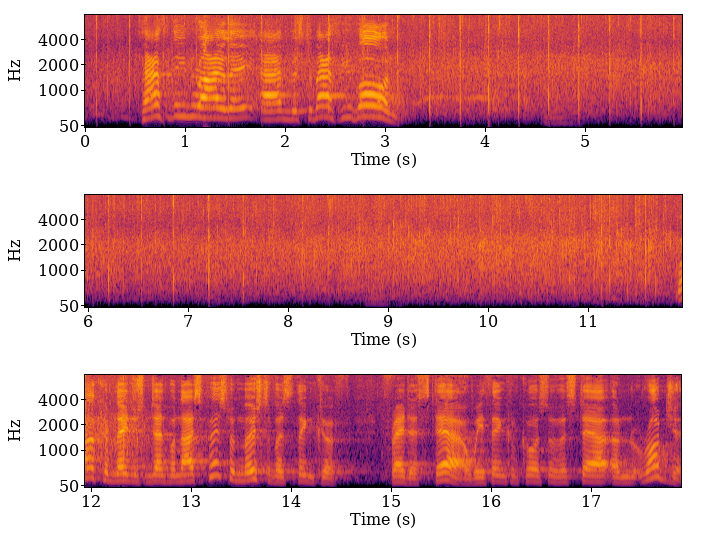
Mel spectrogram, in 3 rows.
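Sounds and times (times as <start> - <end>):
audience applause welcoming guests on stage: 0.0 - 12.6
speech: 0.6 - 3.3, 11.9 - 17.8.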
